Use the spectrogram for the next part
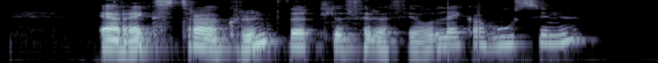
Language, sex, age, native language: Icelandic, male, 20-29, German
